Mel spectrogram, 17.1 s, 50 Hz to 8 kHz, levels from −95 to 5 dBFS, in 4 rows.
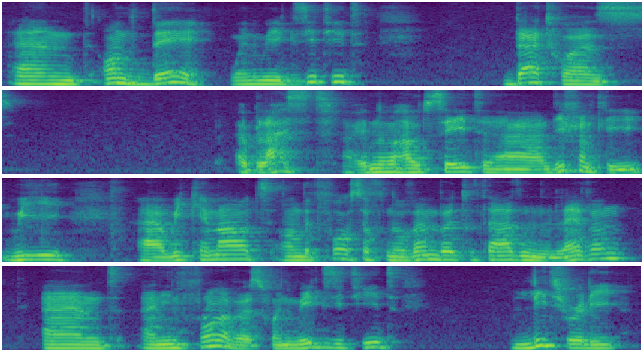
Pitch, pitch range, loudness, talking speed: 130 Hz, 120-160 Hz, -18 LUFS, 145 wpm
